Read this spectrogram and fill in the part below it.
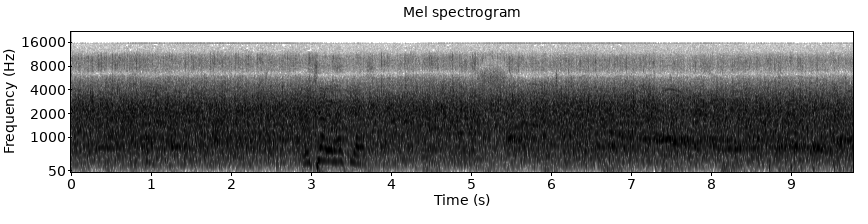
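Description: A large audience applauds and cheers loudly throughout.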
